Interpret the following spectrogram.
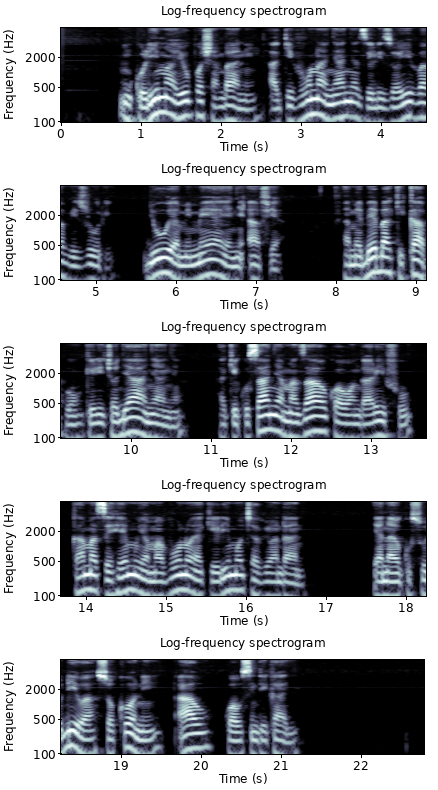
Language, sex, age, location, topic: Swahili, male, 25-35, Dar es Salaam, agriculture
